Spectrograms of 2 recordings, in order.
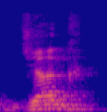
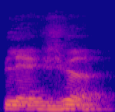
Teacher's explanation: Then we have palato-alveolar. Either tip or tip and blade, both of the tongue are the active articulators, and then we have teeth ridge and hard palate as the passive articulators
